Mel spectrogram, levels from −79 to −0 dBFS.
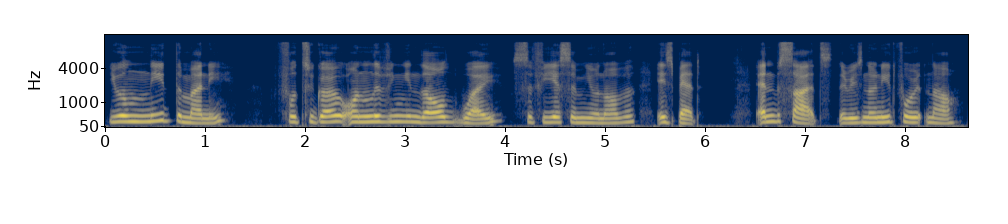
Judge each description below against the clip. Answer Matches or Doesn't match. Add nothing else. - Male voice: Doesn't match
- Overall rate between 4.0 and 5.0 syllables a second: Matches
